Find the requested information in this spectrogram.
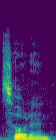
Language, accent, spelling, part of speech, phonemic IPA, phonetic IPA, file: Armenian, Eastern Armenian, ցորեն, noun, /t͡sʰoˈɾen/, [t͡sʰoɾén], Hy-ցորեն.ogg
- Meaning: 1. wheat, Triticum 2. wheat seed 3. wheatfield 4. bread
